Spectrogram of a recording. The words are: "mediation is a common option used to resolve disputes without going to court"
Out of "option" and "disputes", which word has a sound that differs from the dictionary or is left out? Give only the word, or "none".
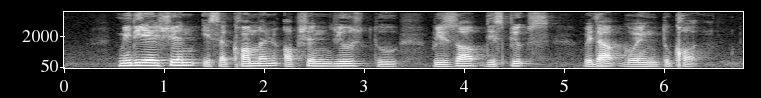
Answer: none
